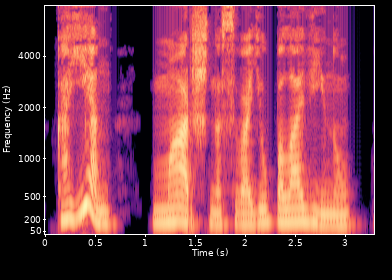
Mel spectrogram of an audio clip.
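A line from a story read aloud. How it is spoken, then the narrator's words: Sudden growl. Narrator (Russian): внезапно рыкнул он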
